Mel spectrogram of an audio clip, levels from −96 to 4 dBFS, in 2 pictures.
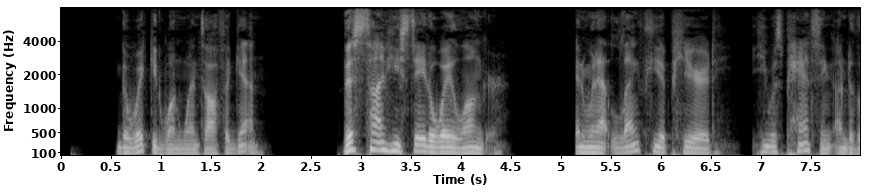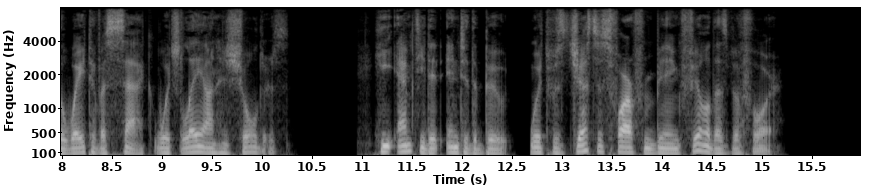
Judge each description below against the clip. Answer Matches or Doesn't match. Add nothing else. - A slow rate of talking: Doesn't match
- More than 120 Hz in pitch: Doesn't match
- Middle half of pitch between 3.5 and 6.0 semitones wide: Matches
